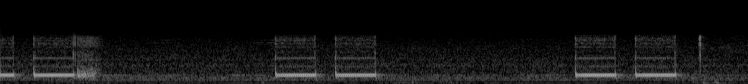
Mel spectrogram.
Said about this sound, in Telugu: ఎవరు ప్రవీణ్ గారికి ఒకసారి కాల్ చేద్దాం.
